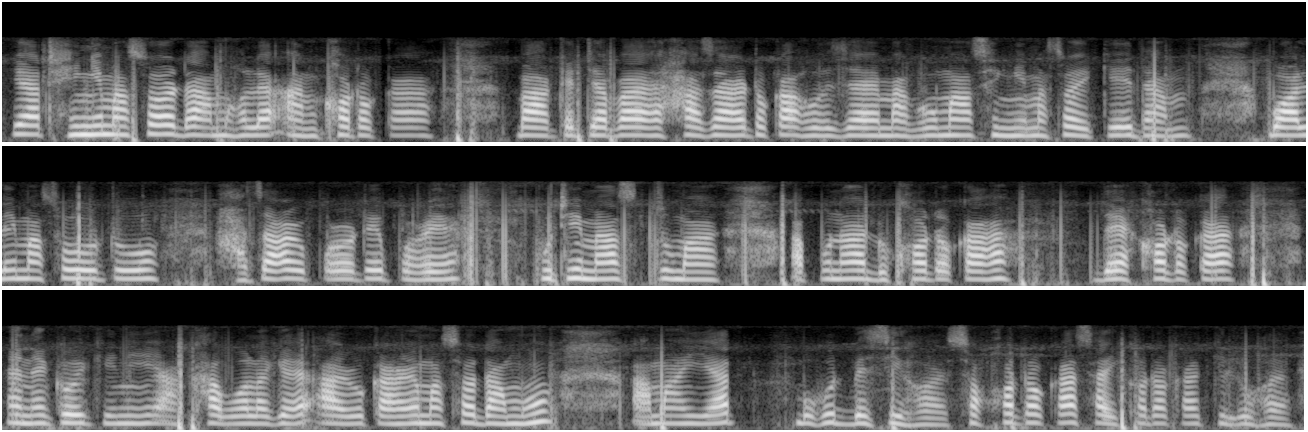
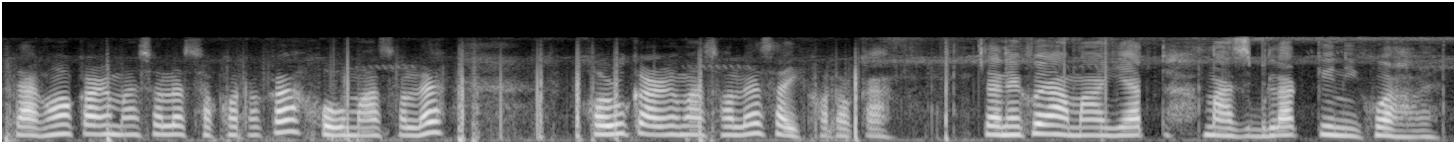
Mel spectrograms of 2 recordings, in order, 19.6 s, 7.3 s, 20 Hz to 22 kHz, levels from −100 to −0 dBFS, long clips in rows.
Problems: none marked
